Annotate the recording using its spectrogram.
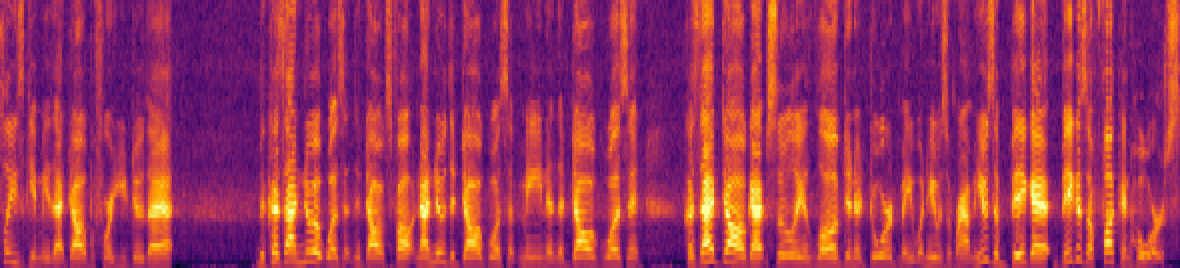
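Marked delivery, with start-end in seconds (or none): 0.0-1.7 outright begging, pleading tone. Retelling how they begged the dog's owner: retelling own begging. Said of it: "I straight up begged".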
